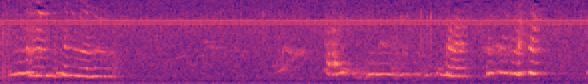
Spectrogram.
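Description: Australian magpie warbling in rich, gurgling, flute-like phrases that slide downward, a pause, then a longer burbling run; a faint steady high hiss underneath.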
